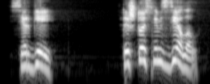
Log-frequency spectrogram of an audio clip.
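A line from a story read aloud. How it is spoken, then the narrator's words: Stern question. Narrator (Russian): строго спросил кот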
